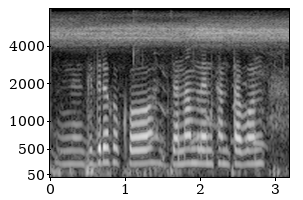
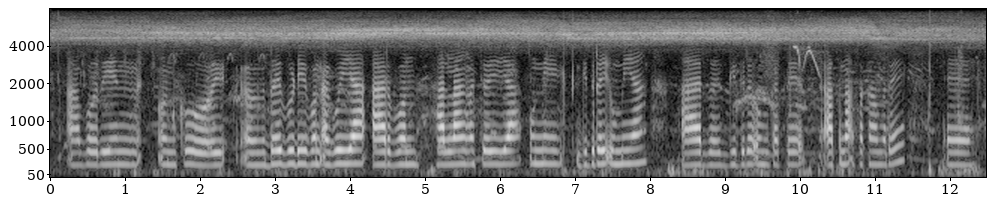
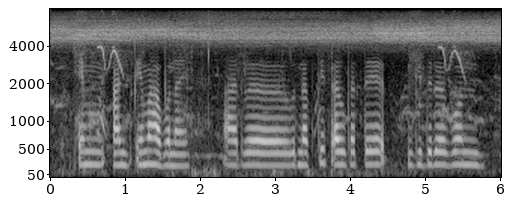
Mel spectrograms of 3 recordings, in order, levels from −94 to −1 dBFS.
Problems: constant background noise, background conversations at intervals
